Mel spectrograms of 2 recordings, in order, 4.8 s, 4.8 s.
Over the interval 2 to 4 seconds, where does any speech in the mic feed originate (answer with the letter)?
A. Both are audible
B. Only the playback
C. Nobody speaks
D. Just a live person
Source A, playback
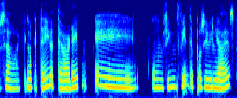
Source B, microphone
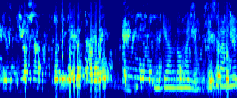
A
